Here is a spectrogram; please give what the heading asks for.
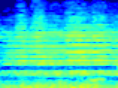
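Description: Several car horns honk at once outdoors from vehicles in a parking lot on Easter Sunday morning, their steady overlapping tones blending into one sustained chorus that holds for the whole moment. No one speaks.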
